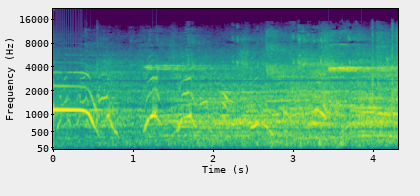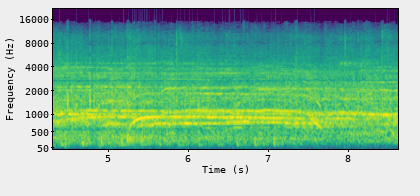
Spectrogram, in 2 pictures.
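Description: Sneakers squeaking on a hardwood gym floor, a sharp squeal right at the start and shorter chirps after it, with a basketball bouncing and players and spectators calling out in a large gym.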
